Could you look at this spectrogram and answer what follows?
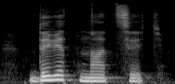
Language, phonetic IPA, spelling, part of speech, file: Ukrainian, [deʋjɐtˈnad͡zʲt͡sʲɐtʲ], дев'ятнадцять, numeral, Uk-дев'ятнадцять.ogg
- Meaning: nineteen (19)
